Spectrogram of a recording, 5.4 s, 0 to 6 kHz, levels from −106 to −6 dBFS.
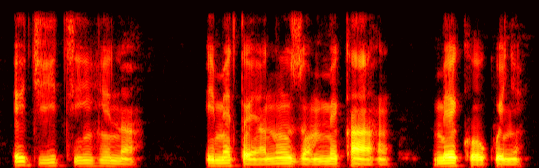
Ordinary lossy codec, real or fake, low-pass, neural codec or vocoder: none; real; 5.4 kHz; none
